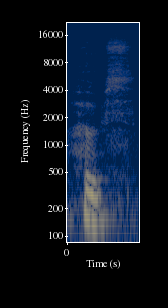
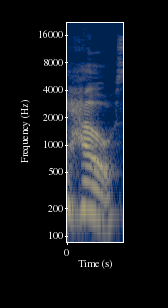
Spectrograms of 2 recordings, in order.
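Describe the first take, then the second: First: The vowel is said with a small mouth. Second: The vowel is said with a wide-open mouth.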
